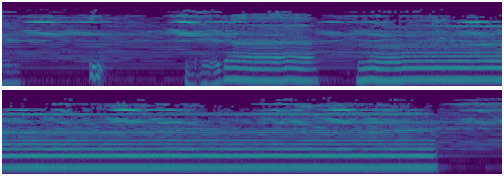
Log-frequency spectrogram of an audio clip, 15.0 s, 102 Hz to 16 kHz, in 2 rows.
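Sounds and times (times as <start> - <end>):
man singing classical vocal: 0.0 - 0.4, 1.3 - 1.6, 2.8 - 14.1
tanpura drone: 0.0 - 15.0.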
